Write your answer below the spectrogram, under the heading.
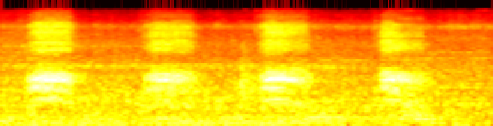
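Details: A restless crow caws again and again: four loud, rasping caws spaced roughly three-quarters of a second apart, evenly paced, with little else in the background.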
